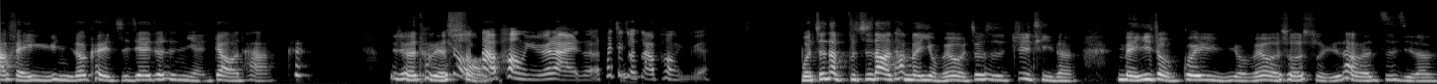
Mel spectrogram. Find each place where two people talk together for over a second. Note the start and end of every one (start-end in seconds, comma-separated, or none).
none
